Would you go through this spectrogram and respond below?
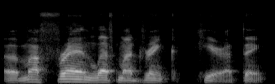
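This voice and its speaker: An actor playing an awkward, self-deprecating, good-natured young groom in a comedy table read, casual and dry. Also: male voice, low voice, lively intonation, a little slow.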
